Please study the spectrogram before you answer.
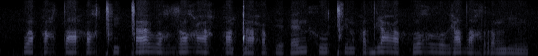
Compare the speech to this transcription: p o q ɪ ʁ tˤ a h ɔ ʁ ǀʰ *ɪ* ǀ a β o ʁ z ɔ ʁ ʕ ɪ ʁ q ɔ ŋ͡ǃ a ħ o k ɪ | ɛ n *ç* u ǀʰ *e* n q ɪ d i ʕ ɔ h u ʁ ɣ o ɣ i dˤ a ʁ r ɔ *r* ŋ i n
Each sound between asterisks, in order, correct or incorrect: incorrect, incorrect, incorrect, incorrect

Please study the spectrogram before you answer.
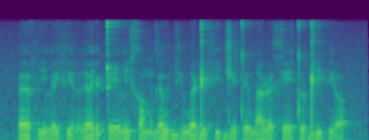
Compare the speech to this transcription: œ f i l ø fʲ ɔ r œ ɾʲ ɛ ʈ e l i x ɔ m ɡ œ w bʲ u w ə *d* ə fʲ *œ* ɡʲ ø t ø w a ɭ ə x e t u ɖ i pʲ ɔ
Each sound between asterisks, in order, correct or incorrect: incorrect, incorrect

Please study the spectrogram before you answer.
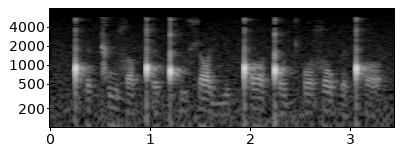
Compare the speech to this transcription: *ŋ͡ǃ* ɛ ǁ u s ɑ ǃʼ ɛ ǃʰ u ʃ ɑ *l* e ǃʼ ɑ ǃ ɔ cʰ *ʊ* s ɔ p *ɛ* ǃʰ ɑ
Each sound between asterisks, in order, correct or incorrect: incorrect, incorrect, incorrect, correct

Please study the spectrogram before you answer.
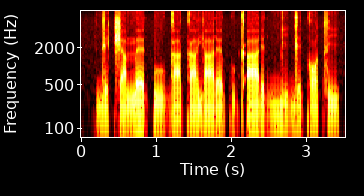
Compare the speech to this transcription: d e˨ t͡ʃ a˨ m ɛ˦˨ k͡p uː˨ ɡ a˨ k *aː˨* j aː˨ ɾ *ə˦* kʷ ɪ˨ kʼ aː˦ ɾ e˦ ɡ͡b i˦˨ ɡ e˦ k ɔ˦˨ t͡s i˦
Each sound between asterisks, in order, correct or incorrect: incorrect, incorrect

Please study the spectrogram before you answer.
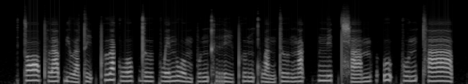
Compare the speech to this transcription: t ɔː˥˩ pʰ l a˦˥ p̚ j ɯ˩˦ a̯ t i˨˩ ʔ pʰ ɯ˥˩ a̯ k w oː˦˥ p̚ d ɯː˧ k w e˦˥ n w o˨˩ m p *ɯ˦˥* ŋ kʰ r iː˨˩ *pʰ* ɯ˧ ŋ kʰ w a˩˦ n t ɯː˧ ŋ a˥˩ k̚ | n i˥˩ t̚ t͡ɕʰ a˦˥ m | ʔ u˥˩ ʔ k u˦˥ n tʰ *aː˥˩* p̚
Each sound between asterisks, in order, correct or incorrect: correct, correct, correct

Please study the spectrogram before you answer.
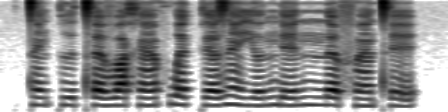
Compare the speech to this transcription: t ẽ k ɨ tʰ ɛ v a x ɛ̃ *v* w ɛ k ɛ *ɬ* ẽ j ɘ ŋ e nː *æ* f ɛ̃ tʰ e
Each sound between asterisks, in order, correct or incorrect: incorrect, incorrect, incorrect

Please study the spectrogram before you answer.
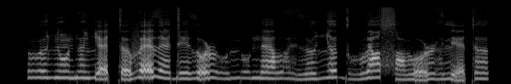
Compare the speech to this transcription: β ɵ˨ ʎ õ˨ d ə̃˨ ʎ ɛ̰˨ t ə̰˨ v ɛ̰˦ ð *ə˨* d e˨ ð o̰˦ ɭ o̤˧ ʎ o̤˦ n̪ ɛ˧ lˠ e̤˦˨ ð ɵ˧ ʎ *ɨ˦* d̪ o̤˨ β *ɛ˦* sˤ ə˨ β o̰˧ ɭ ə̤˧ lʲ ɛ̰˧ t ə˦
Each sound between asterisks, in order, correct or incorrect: incorrect, incorrect, correct

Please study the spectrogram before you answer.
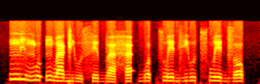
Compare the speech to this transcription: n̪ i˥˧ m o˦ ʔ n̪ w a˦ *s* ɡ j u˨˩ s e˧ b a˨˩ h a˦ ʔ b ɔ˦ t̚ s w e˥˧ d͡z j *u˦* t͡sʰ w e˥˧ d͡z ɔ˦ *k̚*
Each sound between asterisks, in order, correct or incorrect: incorrect, incorrect, incorrect

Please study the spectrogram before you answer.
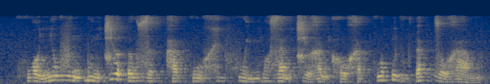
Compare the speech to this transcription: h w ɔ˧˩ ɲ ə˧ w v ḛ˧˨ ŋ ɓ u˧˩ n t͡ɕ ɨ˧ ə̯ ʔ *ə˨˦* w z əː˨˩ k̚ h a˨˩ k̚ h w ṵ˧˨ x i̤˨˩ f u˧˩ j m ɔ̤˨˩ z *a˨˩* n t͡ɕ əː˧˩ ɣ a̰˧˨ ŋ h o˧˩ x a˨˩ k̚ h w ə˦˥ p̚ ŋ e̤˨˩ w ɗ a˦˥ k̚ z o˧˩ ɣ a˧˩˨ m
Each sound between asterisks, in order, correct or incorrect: correct, incorrect

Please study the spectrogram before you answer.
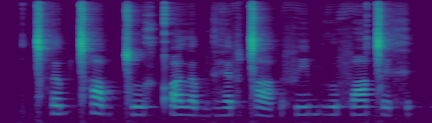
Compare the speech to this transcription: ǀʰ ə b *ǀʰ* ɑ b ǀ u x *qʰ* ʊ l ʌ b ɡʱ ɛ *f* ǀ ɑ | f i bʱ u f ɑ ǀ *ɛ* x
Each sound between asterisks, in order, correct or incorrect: correct, incorrect, correct, incorrect

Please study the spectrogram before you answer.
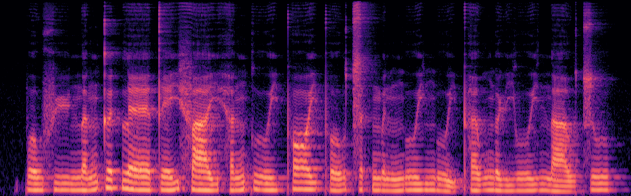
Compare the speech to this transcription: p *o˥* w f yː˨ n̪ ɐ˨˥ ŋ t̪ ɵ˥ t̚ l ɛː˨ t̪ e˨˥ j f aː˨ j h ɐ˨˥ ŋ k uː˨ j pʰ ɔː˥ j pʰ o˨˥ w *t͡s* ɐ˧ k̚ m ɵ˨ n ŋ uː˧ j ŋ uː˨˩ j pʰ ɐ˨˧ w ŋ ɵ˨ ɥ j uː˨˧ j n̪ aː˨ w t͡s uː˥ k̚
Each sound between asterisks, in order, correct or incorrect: incorrect, correct

